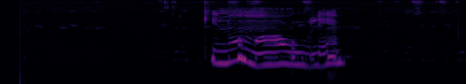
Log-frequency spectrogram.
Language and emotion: Russian, sad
